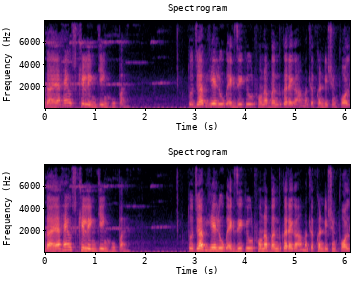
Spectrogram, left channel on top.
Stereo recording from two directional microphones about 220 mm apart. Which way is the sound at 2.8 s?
45° right (ahead or behind).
